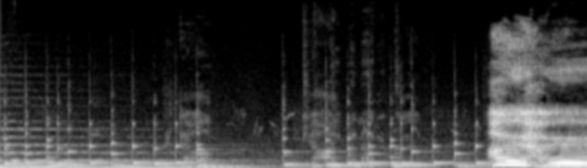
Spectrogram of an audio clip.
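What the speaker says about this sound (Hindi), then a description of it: "किसका फोन है?" A mobile phone ringtone plays in a home as a repeating electronic melody of bright tones, steady and fairly loud, with a voice briefly speaking over its end.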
